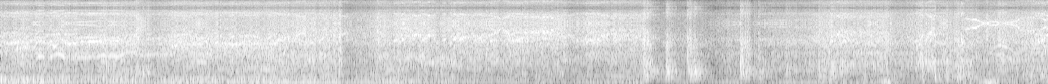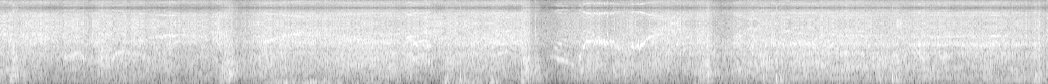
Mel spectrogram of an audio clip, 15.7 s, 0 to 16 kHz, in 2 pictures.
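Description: Electric 1/10-scale 4wd short course RC trucks racing on a dirt track, their electric motors whining up and down in pitch as they accelerate and slow. A low hum runs under it for about the first five seconds, then stops.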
